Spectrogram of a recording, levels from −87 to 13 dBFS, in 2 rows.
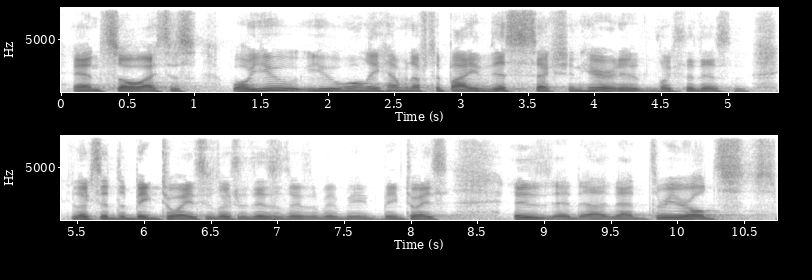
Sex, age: male, 40-59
